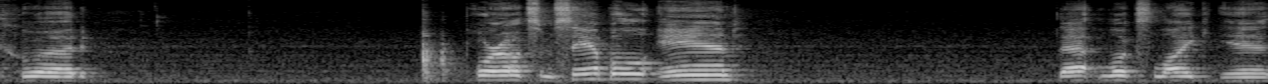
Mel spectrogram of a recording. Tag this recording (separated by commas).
Speech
